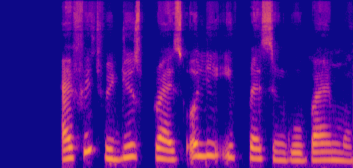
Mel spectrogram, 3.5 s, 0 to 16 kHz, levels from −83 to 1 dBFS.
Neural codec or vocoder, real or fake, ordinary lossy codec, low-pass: none; real; Opus, 16 kbps; 14.4 kHz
